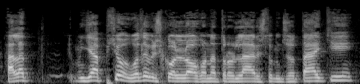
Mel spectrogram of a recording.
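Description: A man's voice: on the high side, a bit bright. Bantering male talk-show host. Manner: bantering, ironic, laughs easily. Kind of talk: casual chat on a talk show.

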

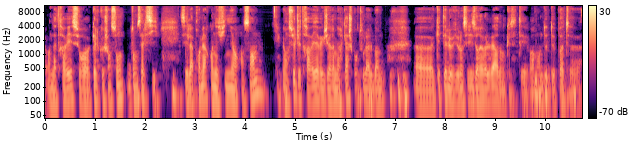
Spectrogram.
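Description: A man from France, a singer-songwriter guest, talking in a relaxed interview with many fillers and restarts. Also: low-pitched, no echo.

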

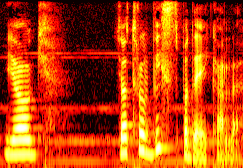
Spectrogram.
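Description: A woman's voice: mid-range voice, animated, vocal fry, mellow, soft background music, voice pushed up. A woman voicing a nervous, polite teenage male babysitter who stammers anxiously.

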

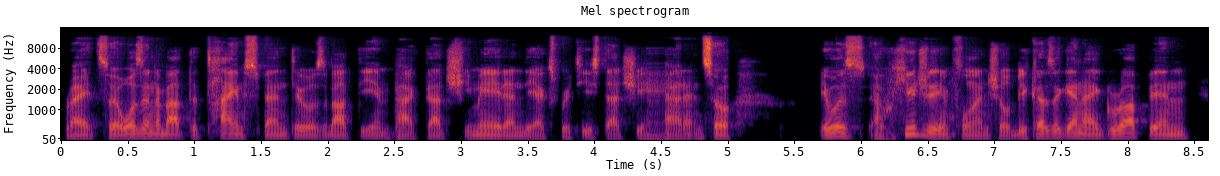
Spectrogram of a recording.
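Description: Guest: a low-voiced man in his thirties, earnest and reflective, dry close sound. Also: a little fast, no room sound. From Los Angeles, USA. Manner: earnest, reflective, many "you know" fillers. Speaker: podcast guest, admissions consultant. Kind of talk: conversational interview answer.

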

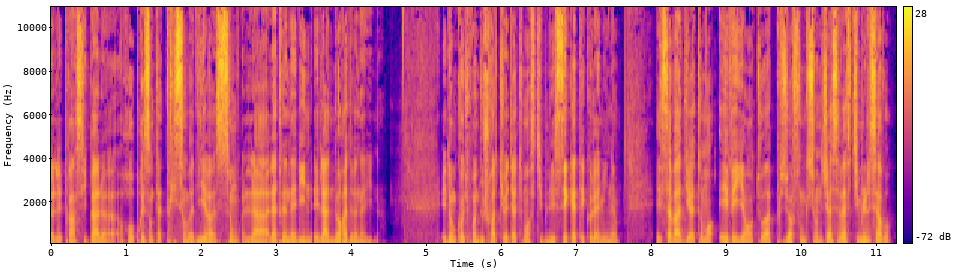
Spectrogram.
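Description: A man's voice: low-pitched, darkish tone, no room sound, clean studio sound. A man explaining health topics as a guest, in a didactic, informal way. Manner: fast, didactic, addresses the listener informally. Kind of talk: explanatory podcast talk.

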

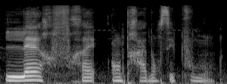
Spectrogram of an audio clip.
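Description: Gentle woman narrating a bedtime story. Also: fairly low pitch, steady tone, slow.

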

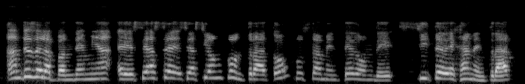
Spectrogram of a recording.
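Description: A laughter-doctor guest with a Mexican accent chats casually in an interview, telling lively stories and often acting out quotes, with plenty of tag questions and fillers. Her voice is high, her pace moderate, and there's no room sound at all.

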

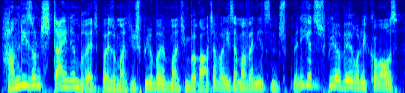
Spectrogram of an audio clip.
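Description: A man's voice: a little high, sing-song, rapid-fire, no room sound. A man co-hosting a podcast in casual chat, reeling off numbers and dropping dry jokes. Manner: dry joking, reels off stats. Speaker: podcast co-host.

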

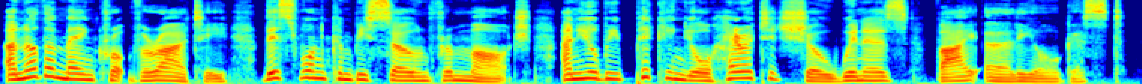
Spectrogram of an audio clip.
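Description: For a scripted podcast about gardening, a female narrator gives a careful, explanatory reading with lively pitch movement. Her recording is close-miked and very dry, without any room ambience.

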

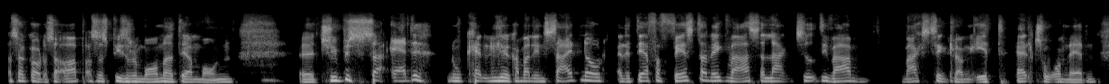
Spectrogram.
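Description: A man co-hosting a casual podcast chat, animated and emphatic, raising his voice when he rants. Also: mid-range voice, no echo. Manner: animated, gets loud and emphatic when ranting. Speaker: podcast co-host, former reality show contestant.

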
